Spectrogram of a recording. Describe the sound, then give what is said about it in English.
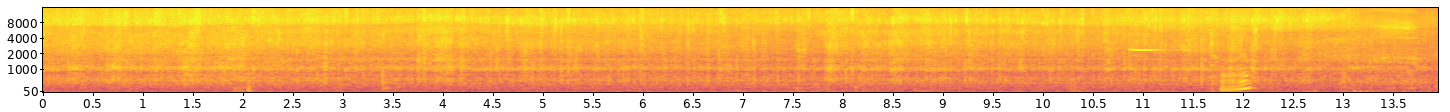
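Chopped ginger and crushed, chopped garlic fry in a pan while being stirred, giving a steady, loud sizzle throughout with a few brief scraping sounds from the stirring. “the chopped ginger, chopped garlic, crushed garlic. I'm going to stir that in, and I'm only going to cook it long enough just to cook off some of the raw flavor, especially of the garlic there.”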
